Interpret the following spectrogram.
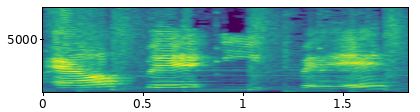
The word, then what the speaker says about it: Lviv: Tulisan alfabetnya L-V-I-V, bacanya Lviv.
